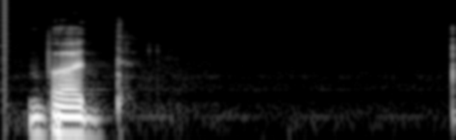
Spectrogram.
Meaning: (adjective) bad; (adverb) badly
- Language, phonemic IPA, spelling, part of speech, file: Pashto, /bəd/, بد, adjective / adverb, Bëd.ogg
